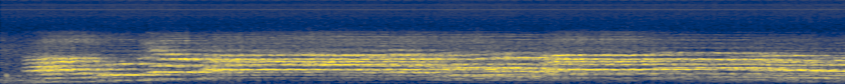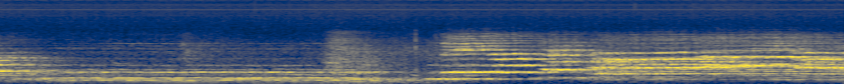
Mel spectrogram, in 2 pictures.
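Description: Male choir singing sustained chords in several voice parts, with a short break between phrases about twelve seconds in.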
